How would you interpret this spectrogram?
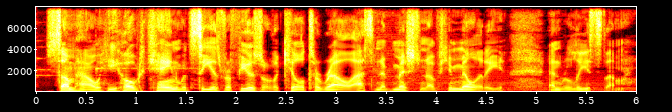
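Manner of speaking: plain reading voice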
